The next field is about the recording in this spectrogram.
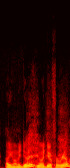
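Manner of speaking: put-on sassy woman's voice. Speaker retelling what a sassy woman said to a man, sassy woman impression. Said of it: "your impression of a sassy chick?".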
